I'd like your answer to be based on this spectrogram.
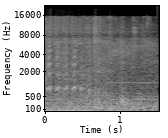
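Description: Racing pigeons give soft, low cooing calls over a brief stretch, close by and fairly quiet.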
